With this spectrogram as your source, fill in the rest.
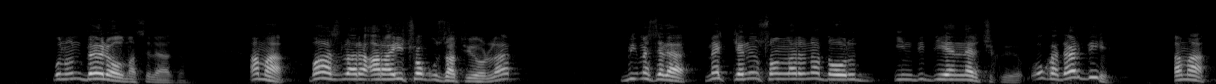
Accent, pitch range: native, 170-255 Hz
